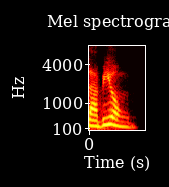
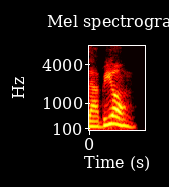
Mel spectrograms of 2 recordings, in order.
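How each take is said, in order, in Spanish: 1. El acento está en la primera sílaba. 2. El acento está en la última sílaba.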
